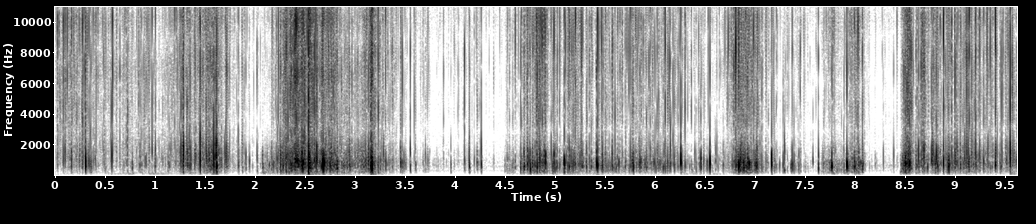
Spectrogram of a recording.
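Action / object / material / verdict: scrape / thin plastic film wrapped over a microphone / plastic film / none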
